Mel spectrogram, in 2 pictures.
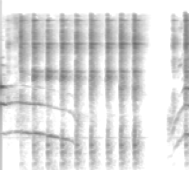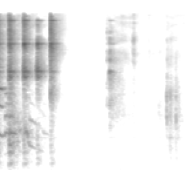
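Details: Foster rescue kittens waiting indoors by a microwave for their food; two drawn-out falling meows are partly masked by a fast run of sharp clicking or tapping pulses, followed by faint scattered noises.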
